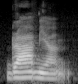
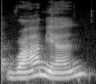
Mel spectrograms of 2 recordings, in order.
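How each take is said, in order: First: The first consonant falls between L and R. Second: The first consonant is a clear English-like sound. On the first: The speaker calls it right. "a sound in between the L sound and the R sound" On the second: The speaker calls it wrong. "it's not ramen"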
